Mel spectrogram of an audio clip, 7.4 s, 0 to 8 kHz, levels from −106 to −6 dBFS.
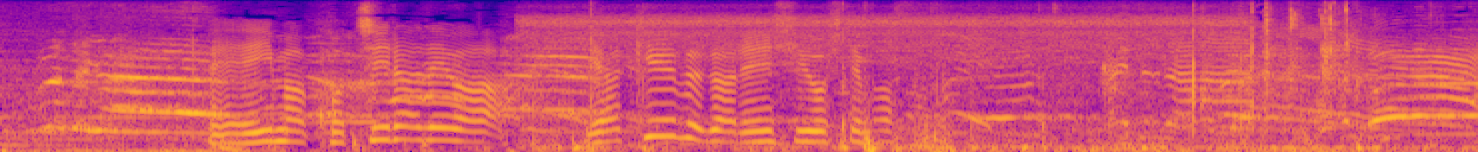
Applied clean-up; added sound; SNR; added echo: none; Guitar; 12 dB; none.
